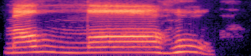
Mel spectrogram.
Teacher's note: So tak nak hilang bunyi. Ha bulat tu mesti sebut dengan keadaan jelas dari pangkal kerongkong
